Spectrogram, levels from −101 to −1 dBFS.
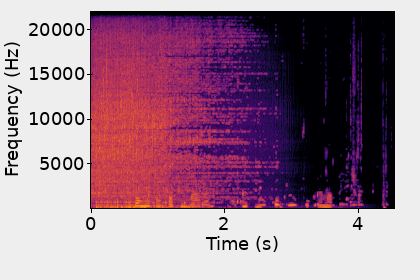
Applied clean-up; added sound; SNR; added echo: classical method spectral subtraction.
